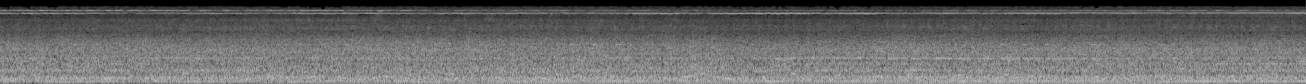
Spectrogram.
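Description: A printing press runs with a loud, steady mechanical rumble and whir.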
